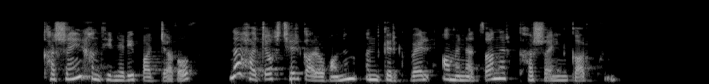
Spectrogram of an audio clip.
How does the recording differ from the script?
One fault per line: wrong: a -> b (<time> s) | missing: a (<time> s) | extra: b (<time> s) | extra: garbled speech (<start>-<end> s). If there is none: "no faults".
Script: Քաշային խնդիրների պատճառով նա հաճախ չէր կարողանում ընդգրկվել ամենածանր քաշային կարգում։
no faults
